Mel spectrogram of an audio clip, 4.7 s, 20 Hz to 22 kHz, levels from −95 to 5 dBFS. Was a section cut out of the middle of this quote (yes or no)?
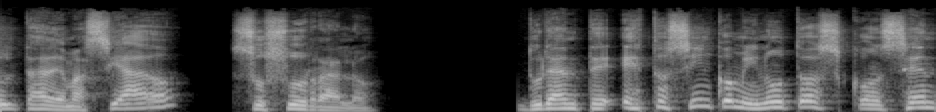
no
